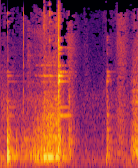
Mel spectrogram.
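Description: Welded steel steering spindle parts clinking and knocking against the work surface as the assembly is handled and turned over. There are a few sharp metallic clinks in the first second and a lighter knock later.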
